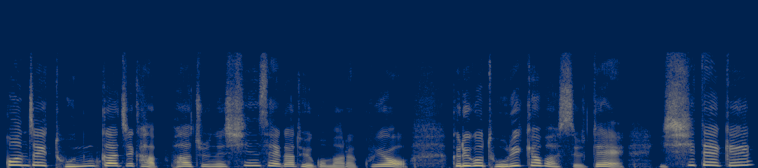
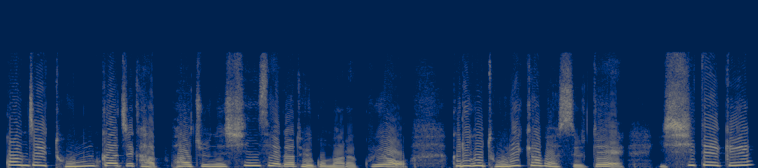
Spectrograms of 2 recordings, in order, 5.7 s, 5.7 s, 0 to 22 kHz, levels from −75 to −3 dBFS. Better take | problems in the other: first | distortion; heavy; 20% of the sound clipped

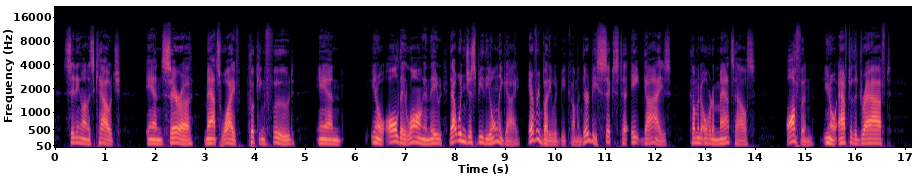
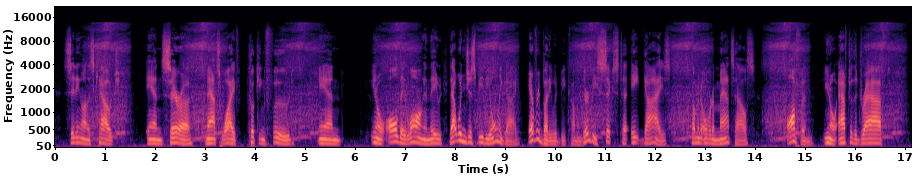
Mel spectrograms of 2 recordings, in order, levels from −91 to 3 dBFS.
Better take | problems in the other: first | hiss; noticeable; throughout; 15 dB below the speech

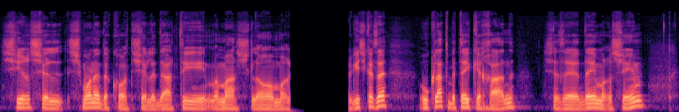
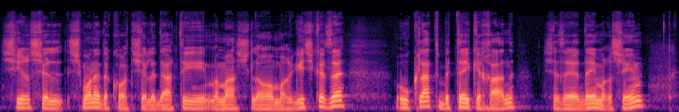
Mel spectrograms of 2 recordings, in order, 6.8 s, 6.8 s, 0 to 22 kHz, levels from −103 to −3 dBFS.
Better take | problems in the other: second | audio freezing; at 3 s for 0.5 s

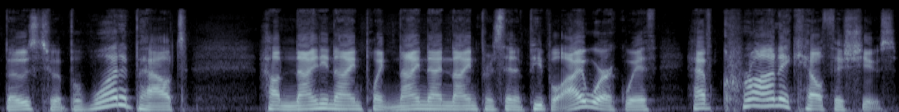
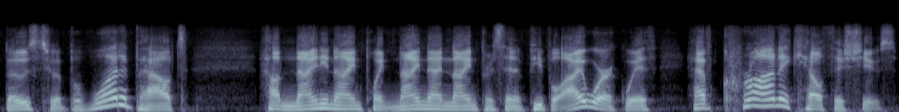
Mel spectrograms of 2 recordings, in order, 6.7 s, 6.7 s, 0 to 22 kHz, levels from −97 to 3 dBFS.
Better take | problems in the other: first | garbled, watery; slightly; nothing above 8 kHz

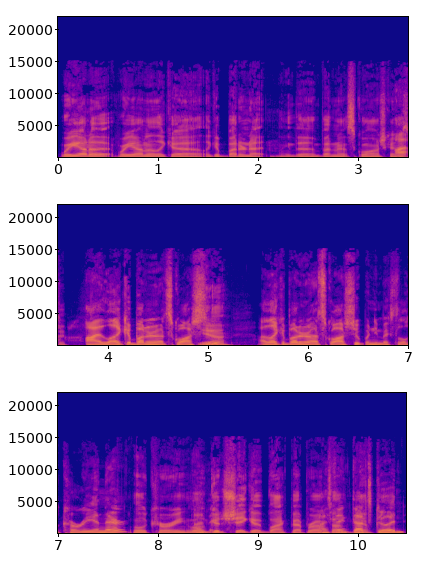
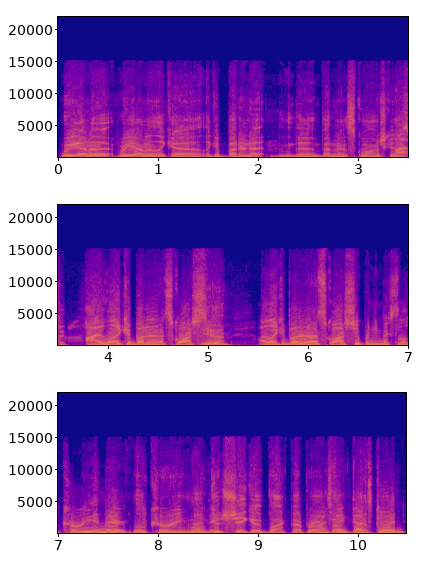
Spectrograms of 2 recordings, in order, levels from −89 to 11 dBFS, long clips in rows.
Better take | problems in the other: first | distortion; heavy; 6 dB below the speech

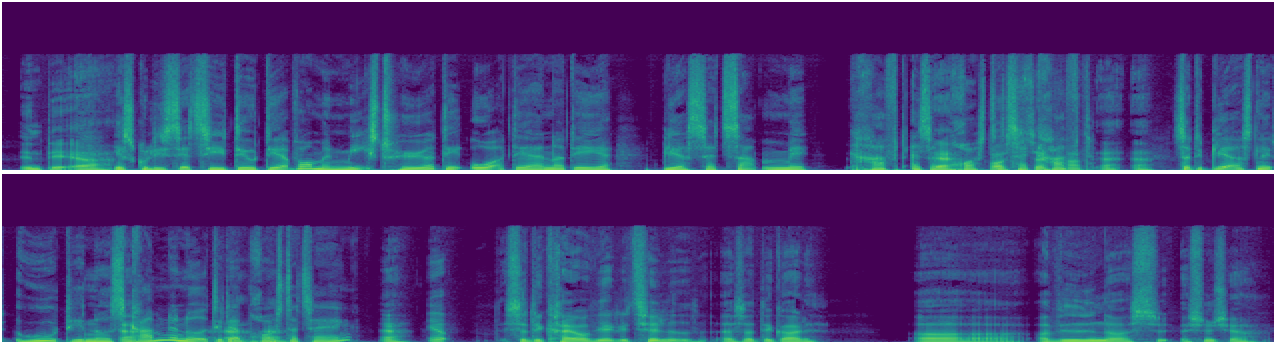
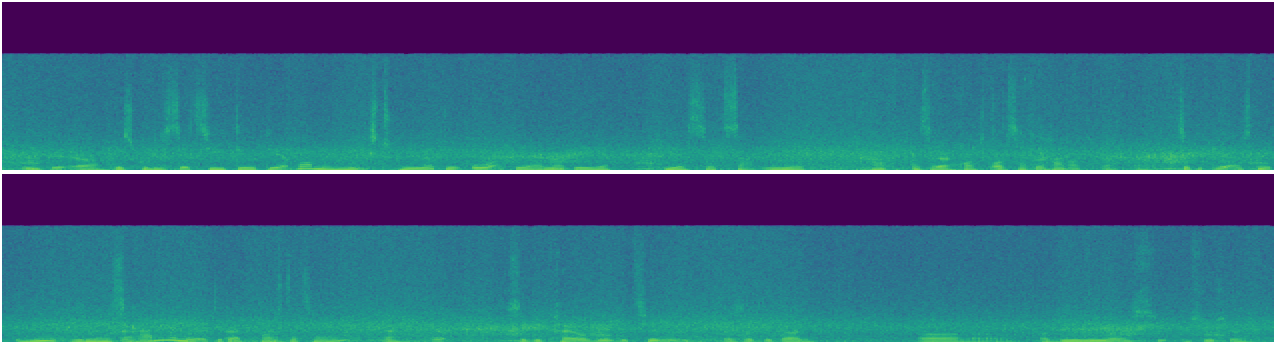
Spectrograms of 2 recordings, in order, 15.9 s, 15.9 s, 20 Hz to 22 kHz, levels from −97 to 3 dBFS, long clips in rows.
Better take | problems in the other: first | hiss; loud; throughout; 2 dB below the speech

